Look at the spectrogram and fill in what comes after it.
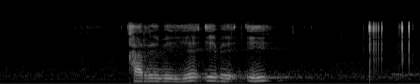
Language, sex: Northern Sotho, male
